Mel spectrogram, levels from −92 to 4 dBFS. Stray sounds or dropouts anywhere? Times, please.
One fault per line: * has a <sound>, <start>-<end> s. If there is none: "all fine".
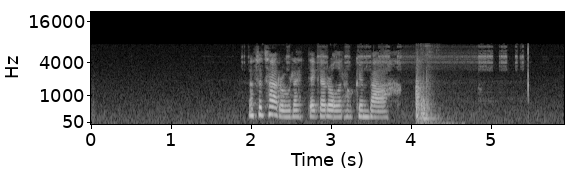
* has a thud, 4.1-4.7 s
